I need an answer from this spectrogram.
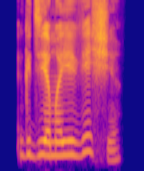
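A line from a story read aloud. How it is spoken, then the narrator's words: Menacing question. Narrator (Russian): угрожающим тоном, хорошо отработанным в схватках в общежитии, спросила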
